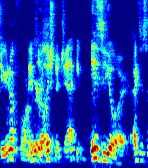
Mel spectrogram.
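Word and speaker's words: I'Zior: Dan spells it right, and I hope I pronounce it right. Izior Moon. What is it? Izior? Izior.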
